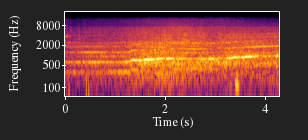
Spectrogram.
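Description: Traxxas Spartan RC boat's brushless motor and propeller whining at speed over the hiss of spray. The pitch steps up about a second in and again past three seconds as it is pushed to a full-speed run.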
